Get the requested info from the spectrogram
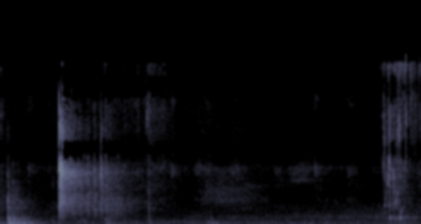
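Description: A few light knocks and clicks from a plastic bottle of alcohol being handled on a tabletop. The sharpest click comes about half a second in, followed by faint ticks, and then it goes quiet.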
